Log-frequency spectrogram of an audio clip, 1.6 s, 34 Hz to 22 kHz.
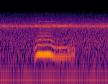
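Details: Male Eurasian eagle-owl recorded in the Netherlands at 18:00 on 30 January 2013, giving a single deep hoot that rises briefly, holds, then slides lower into a drawn-out second part, over a steady high electronic whine.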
